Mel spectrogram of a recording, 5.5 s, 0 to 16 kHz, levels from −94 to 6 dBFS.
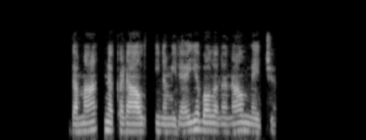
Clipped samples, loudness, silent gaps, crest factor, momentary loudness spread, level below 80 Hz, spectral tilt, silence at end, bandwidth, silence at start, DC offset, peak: under 0.1%; -24 LUFS; 1.47-1.55 s, 2.20-2.31 s; 24 dB; 12 LU; -70 dBFS; -5 dB/octave; 1.4 s; 7.6 kHz; 1.1 s; under 0.1%; -4 dBFS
